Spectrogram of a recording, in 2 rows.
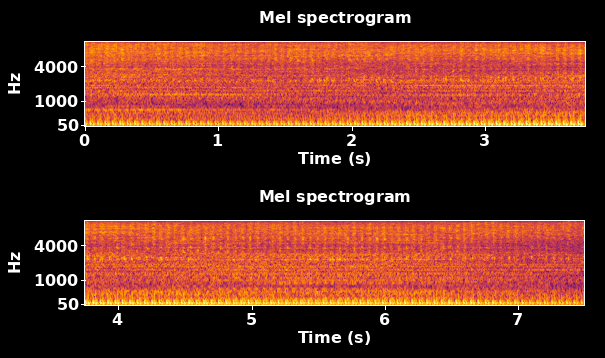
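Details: Ditch Witch 1820 trencher, petrol engine after carburetor cleaning: steady, even putter at fast idle without misses or surging; normal running.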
